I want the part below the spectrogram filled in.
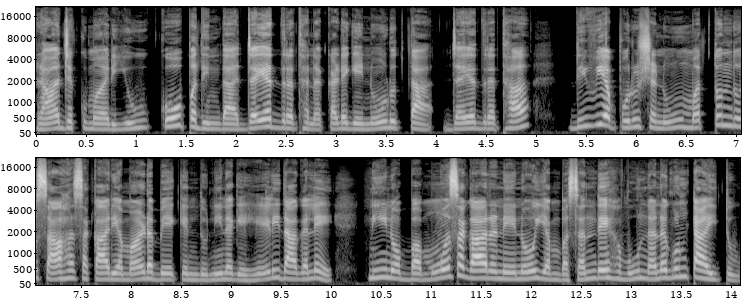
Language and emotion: Kannada, neutral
